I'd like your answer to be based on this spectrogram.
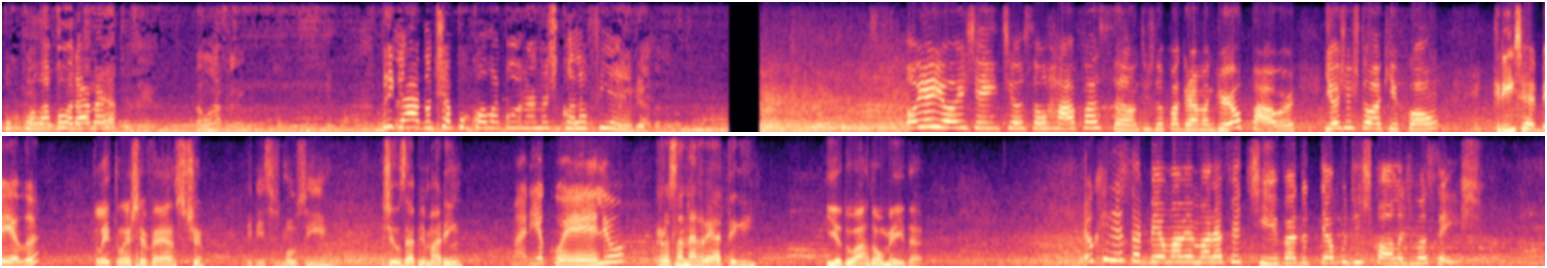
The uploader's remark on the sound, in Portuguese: Entrevistas realizadas no festival led 2023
